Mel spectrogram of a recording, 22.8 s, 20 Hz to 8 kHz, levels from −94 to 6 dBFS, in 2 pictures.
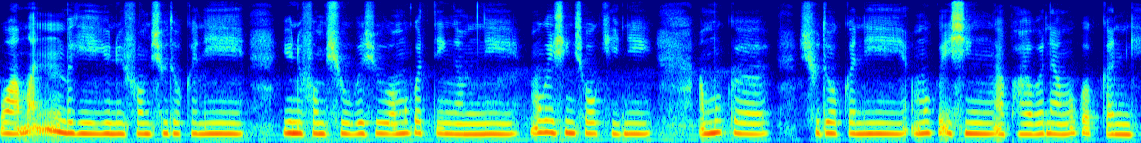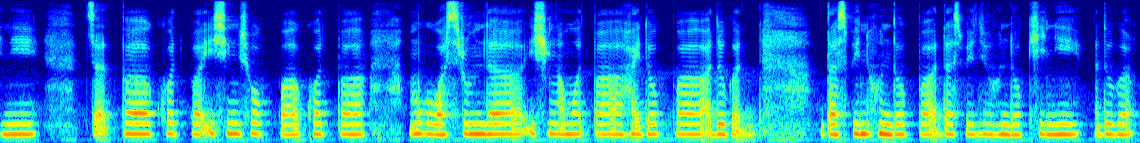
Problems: none marked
